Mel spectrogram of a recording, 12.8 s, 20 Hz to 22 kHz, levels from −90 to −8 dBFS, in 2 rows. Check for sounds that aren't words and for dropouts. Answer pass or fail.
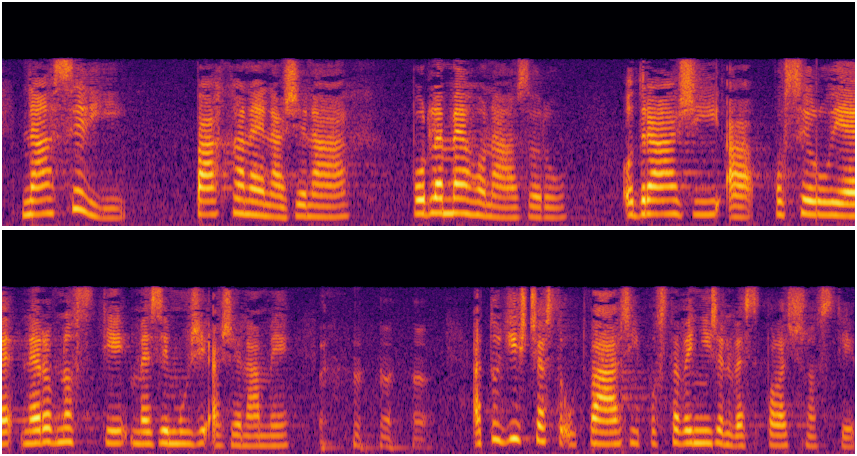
fail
